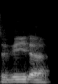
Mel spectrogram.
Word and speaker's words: Veta: From Veta, pronounced Vita, would you rather always miss your first round race or get 5th in every qualifying round?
